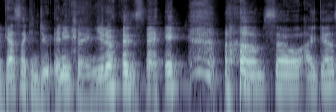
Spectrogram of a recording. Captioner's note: laughs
